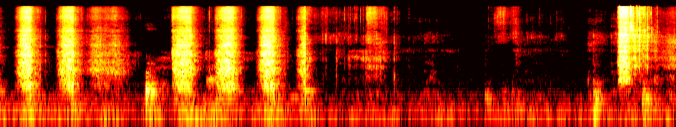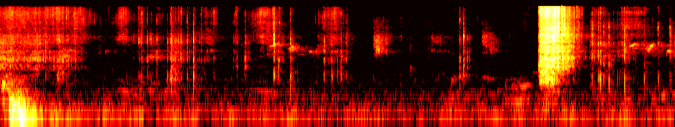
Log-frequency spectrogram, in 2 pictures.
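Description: Dried beans rattling in a woven bamboo winnowing tray as it is tossed, about three tosses a second for the first three seconds. After that, softer small rattles of hands picking through the beans, with a louder shake of beans about six seconds in and again near the end.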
